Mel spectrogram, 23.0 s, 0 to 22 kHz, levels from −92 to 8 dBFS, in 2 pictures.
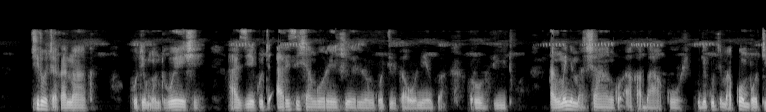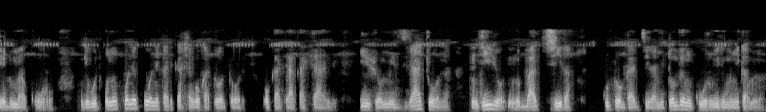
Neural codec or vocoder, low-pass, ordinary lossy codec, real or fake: none; 7.2 kHz; AAC, 32 kbps; real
